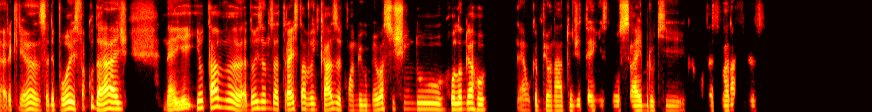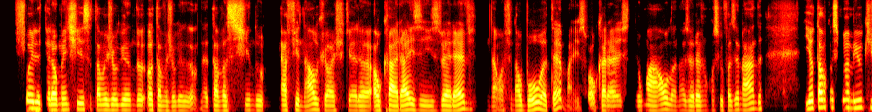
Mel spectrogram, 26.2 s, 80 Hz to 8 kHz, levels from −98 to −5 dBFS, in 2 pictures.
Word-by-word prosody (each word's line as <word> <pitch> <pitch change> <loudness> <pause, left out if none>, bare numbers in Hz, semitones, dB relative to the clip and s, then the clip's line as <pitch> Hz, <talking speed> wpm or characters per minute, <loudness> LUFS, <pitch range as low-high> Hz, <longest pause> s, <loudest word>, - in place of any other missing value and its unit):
era - - -4
criança, 140 -1 -1
depois 155 +5 +2
faculdade, 170 -7 +3 0.5
né, - - -2
e - - 0
aí - - -3
eu 190 - +2
estava 200 -2 +1
há - - -2
2 180 +3 -3
anos 175 -1 -6
atrás 155 0 +1
estava 160 -3 -4
em - - -8
casa 145 +2 -1
com 135 +1 -15
um - - -10
amigo 130 0 -10
meu 135 - -2
assistindo 160 -2 0
Roland 155 0 +2
Garros, 155 -4 0 0.5
né, 130 - -13
o 135 - -17
campeonato 125 0 -8
de 130 +1 -8
tênis 125 0 -8
no 125 - -9
saibro 125 0 +2
que 125 -2 -9 0.2
acontece - - -17
lá 125 - -4
na 140 - -6 0.2
França. 125 -1 -19 2.0
Foi 185 -1 +5
literalmente 145 -2 +3
isso, 155 -1 +4
eu - - -16
estava 135 0 0
jogando 135 -1 -2
eu 140 - +5
estava 125 -2 -3
jogando 120 0 -6
não, - - -6
né, 120 - -12
estava 125 +1 -1
assistindo 130 0 +4 0.2
a 130 - +3
final 140 +2 0
que 140 - -5
eu 130 - +1
acho 125 0 -4
que - - -9
era 125 -1 -1
Alcaraz 130 +2 +4
e 125 -1 -7
Zverev, 130 +6 +2 0.3
né, - - -5
uma - - -10
final 130 0 -4
boa 135 +5 +3
até, - - -1
mas - - -9
o - - -4
Alcaraz 125 0 -1
deu 125 - -9
uma 130 -2 +1
aula, 135 -1 -1
né, 130 - -20
o - - -11
Zverev 125 0 -1
não 125 - -24
conseguiu 130 0 -5
fazer 130 +4 -4
nada, 165 +5 -1 0.6
e - - -3
eu 180 - +9
estava 200 +2 +7
com 205 - -15
esse 200 - +5
meu 205 - 0
amigo 195 +1 -1
que 195 - -5
135 Hz, 195 wpm, -24 LUFS, 125-160 Hz, 2.0 s, eu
